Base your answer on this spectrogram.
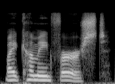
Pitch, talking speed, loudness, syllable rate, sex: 185 Hz, 155 wpm, -14 LUFS, 3.8 syllables/s, female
